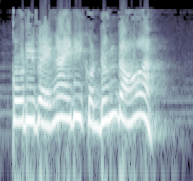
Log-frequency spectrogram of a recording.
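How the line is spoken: Shouting. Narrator (Vietnamese): Mẹ chú Đại hét lên

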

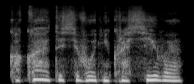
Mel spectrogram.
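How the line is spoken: Breathed out. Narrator (Russian): выдохнула

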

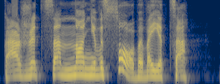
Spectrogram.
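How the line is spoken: Mocking, crow. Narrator (Russian): насмешливо выдала ворона

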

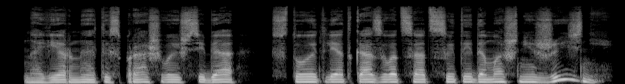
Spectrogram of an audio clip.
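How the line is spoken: Ingratiating question. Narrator (Russian): вкрадчивым голосом спросила синяя звезда

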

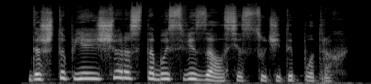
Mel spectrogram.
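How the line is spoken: Quiet cursing. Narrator (Russian): тихо выругался Терри

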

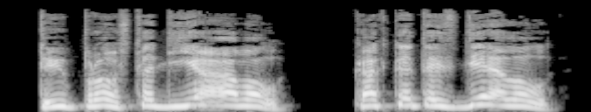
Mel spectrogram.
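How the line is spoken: Man yelling. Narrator (Russian): завопил человек

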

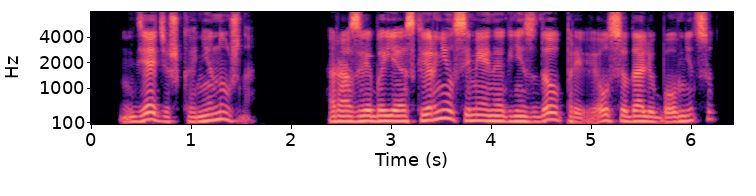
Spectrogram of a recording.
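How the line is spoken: Gentle reproach. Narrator (Russian): Мягко пожурил его мой спутник

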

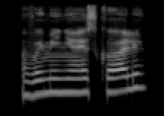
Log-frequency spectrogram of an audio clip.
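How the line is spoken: Even voice. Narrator (Russian): как всегда ровным голосом спросил Виктор

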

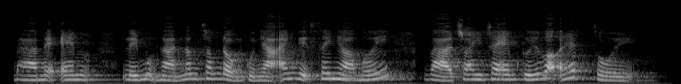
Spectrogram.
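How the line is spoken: Sobbing, tearful. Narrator (Vietnamese): Từ tuổi lúc này khóc đến sưng đỏ cả mắt, thút thít nói

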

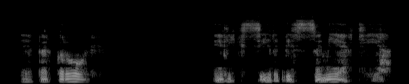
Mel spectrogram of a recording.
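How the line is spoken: Whispered. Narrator (Russian): прошептал Валентин

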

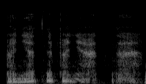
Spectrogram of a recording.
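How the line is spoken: Low mutter, more confident. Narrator (Russian): бормотал вполголоса, но теперь уже более уверенно

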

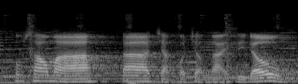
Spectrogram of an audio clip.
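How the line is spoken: Gentle, smiling young woman. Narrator (Vietnamese): Vị thiếu phụ mỉm cười dịu dàng

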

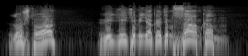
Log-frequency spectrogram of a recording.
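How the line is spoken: Very loud yelling. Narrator (Russian): Рулен Багдасыс орал так, что посетители начали заинтересованно коситься в нашу сторону

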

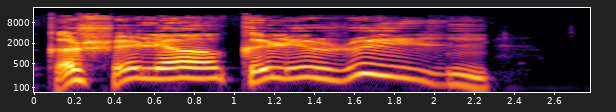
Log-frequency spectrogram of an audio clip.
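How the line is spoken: Frenzied shout. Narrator (Russian): неистовым голосом прокричала

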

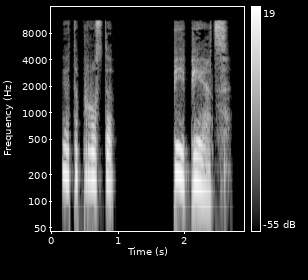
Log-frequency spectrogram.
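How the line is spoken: Breathless exhale. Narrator (Russian): выдохнула я

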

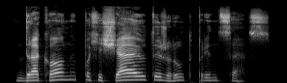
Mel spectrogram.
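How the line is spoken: Grave, sepulchral voice. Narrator (Russian): за могильным голосом продолжала вещать княжна Иннесса из старинного рода Адамсов

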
